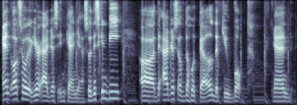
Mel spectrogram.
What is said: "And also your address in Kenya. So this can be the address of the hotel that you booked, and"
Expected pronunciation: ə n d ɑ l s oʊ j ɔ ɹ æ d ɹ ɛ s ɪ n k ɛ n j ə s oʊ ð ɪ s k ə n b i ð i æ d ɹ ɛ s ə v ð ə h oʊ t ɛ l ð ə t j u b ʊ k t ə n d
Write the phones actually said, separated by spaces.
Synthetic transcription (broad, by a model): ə n d ɑ l s oʊ j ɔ ɹ æ d ɹ ɛ s ɪ n k ɛ n j ə s oʊ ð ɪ s k ə n b i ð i æ d ɹ ɛ s ə v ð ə h oʊ t ɛ l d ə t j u b ʊ k t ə n d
